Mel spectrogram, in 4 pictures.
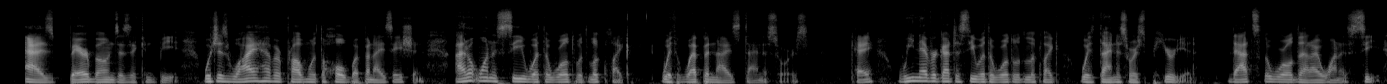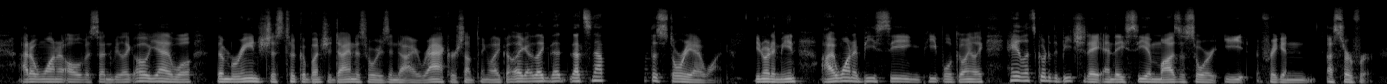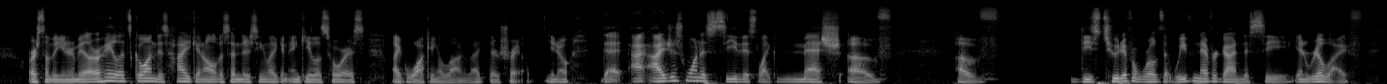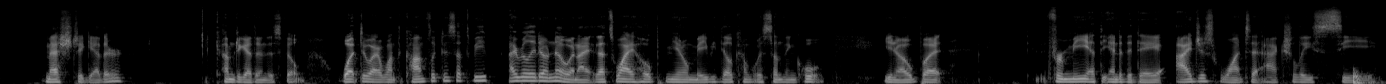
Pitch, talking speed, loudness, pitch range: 115 Hz, 245 wpm, -33 LUFS, 110-135 Hz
